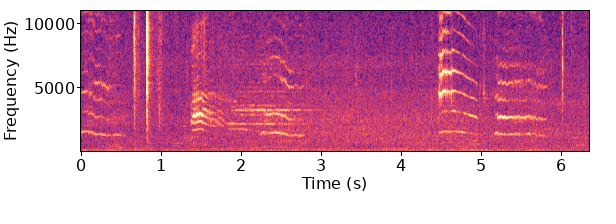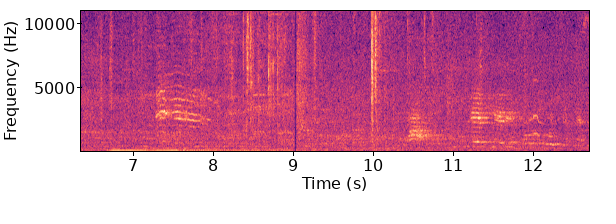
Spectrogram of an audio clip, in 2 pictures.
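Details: Stray kitten left for two days in -11°C snow before rescue, giving repeated short high-pitched mews, several bent upward then down, scattered through the clip over broadband rumbling noise and clicks.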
